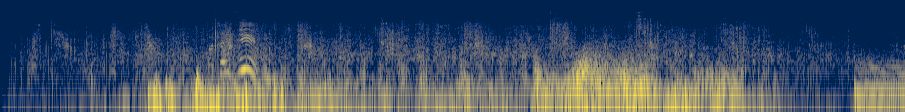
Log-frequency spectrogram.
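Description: Ski poles tap and crunch into the snow with each stride.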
